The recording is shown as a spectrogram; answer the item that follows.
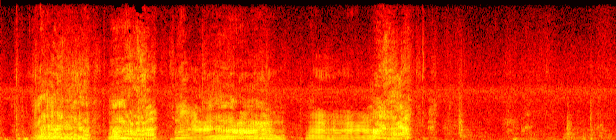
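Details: Scottish Terrier attacking a Bouvier des Flandres with a partial haircut while a Black Russian Terrier relaxes nearby; deep, harmonic, wavering growls in three loud bursts over about four seconds, then quieter rustling.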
